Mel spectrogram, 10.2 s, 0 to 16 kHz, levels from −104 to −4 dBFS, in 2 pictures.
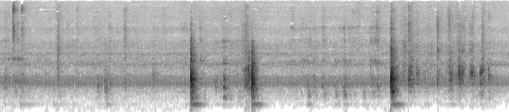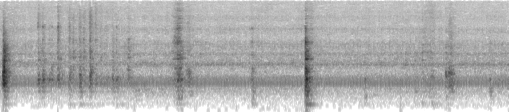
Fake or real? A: real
